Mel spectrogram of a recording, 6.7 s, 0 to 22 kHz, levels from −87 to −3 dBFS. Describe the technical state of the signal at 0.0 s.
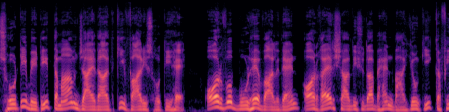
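The audio is intact at 0.0 s, with no fault present at that moment.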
